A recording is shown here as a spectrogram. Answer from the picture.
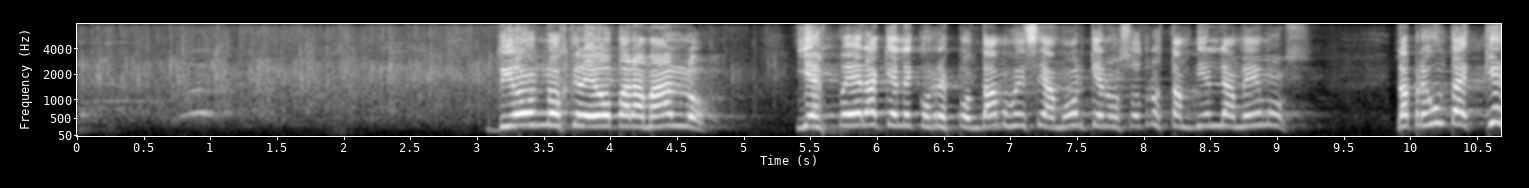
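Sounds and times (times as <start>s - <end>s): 
audience applause: 0.0s - 3.8s
speech: 3.1s - 4.8s, 5.4s - 9.3s, 9.9s - 10.6s.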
